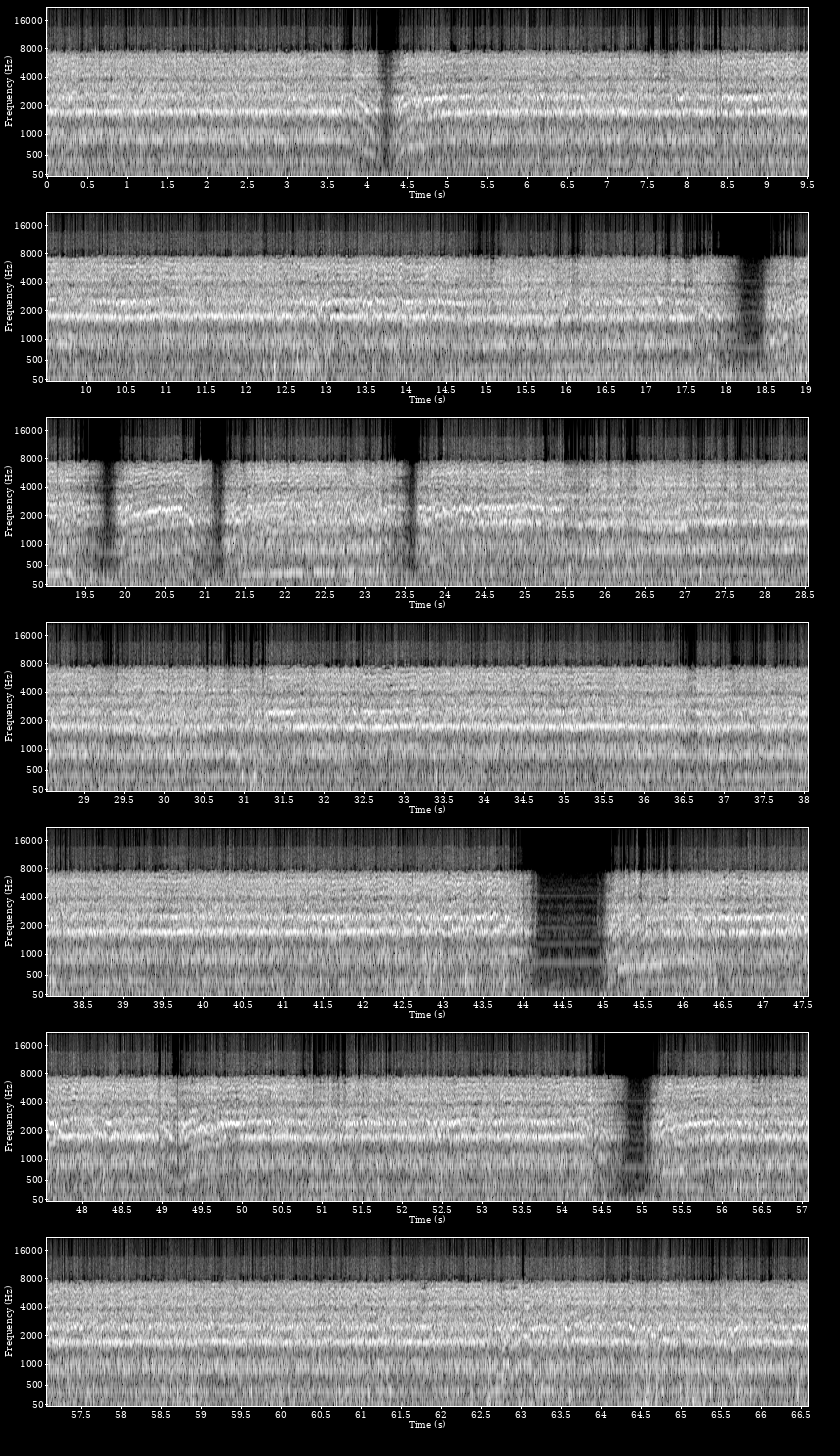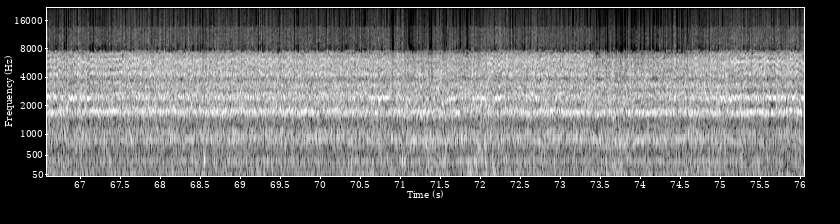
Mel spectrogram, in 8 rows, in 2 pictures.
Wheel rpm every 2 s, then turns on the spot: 230, 200, 190, 230, 220, 230, 220, 210, 190, 100, 130, 160, 210, 220, 230, 220, 230, 230, 230, 230, 220, 200, 100, 220, 200, 220, 220, 120, 230, 230, 230, 230, 230, 220, 230, 220, 220, 220.
none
